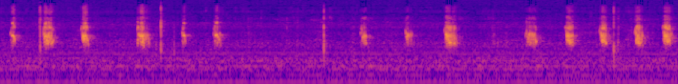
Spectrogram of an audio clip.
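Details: Female black francolin (kala teetar) giving a steady run of short, clipped mid-pitched notes, roughly two per second, some slightly louder and doubled, over a faint constant background hum.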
